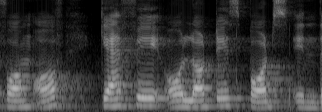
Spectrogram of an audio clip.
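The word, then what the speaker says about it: café au lait: इन the form of कैफे और लट pots in the skin okay कैफे और लेट इट is written like this कैफे और लेट बट इसको pronounce करते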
